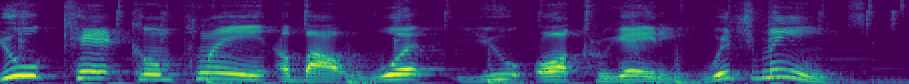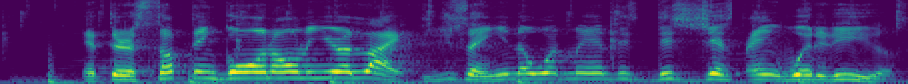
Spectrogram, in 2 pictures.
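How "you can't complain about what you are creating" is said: very slow, low, deliberate, each word spaced. Speaker repeating a point for the audience, saying it real slow. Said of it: "I'm gonna say that real slow".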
